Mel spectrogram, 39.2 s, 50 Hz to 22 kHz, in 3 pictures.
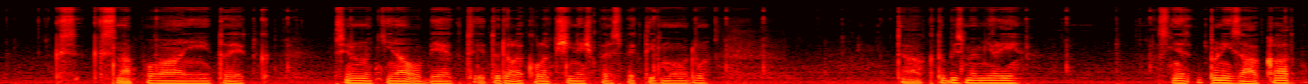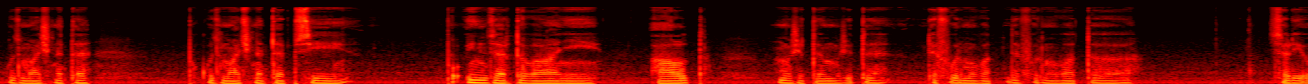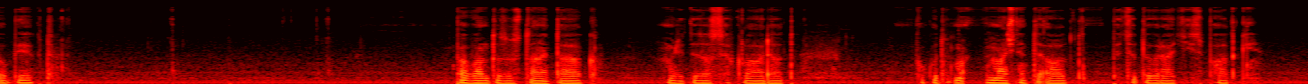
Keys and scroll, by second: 17.7 ctrl+z.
